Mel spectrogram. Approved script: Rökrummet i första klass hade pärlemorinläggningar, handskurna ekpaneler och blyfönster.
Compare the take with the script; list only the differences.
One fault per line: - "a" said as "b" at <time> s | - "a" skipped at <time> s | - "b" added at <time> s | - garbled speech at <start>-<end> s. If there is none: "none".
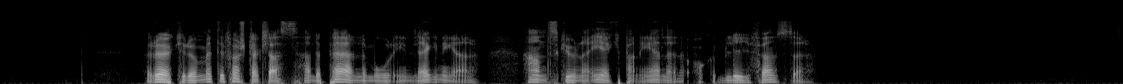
none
